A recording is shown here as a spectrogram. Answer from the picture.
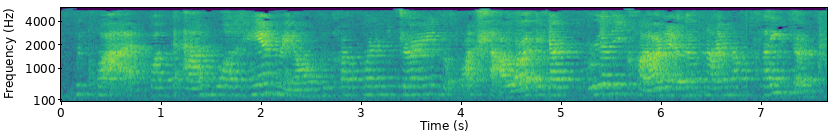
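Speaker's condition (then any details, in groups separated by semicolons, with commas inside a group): Deafness; relies on train visual monitors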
